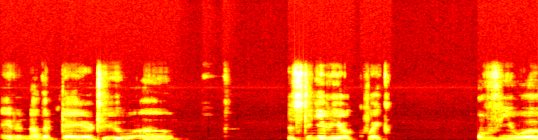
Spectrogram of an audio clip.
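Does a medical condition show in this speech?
Yes: cerebral palsy.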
